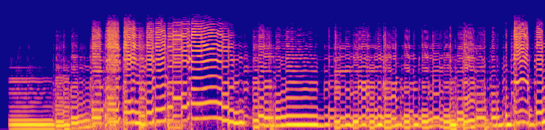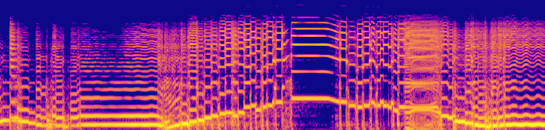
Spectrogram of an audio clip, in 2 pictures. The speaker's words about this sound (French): on va partir sur du crunch en micro-manche avec un petit peu de jeu au volume pour voir si c'est progressif.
